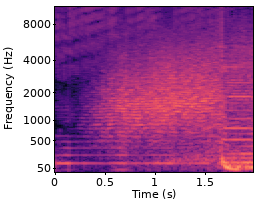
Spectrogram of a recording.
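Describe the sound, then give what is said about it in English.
An old vacuum tube radio warms up as its tubes heat: a steady low electrical hum with a hiss of static that gradually swells louder over two seconds, with no voices. “Stand by. The vacuum tubes are warming up.”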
